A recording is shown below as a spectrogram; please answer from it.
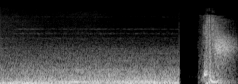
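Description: Cinematic intro sound effect: a loud, low rumble with a hissing wash over it, the tail of a boom, which cuts off suddenly just before the end.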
